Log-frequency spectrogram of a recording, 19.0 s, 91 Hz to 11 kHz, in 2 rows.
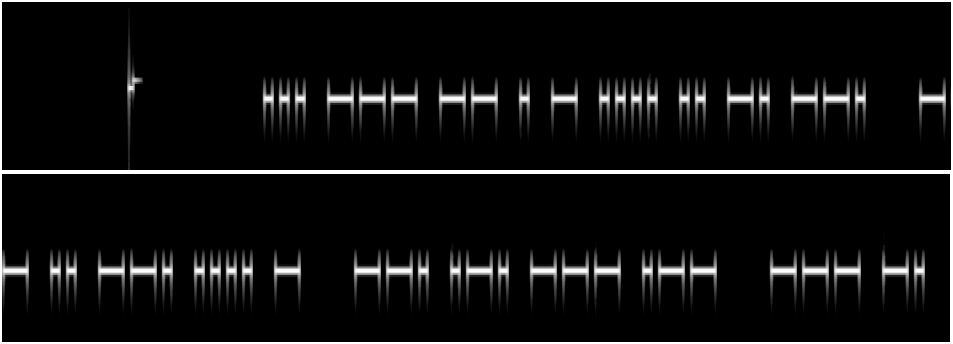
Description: Morse code, heard as a keyed tone, about 16 wpm, 700 Hz. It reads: SOMETHING MIGHT GROW ON
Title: Sentences from Top 1000 Words - Review Part 1 - 15wpm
